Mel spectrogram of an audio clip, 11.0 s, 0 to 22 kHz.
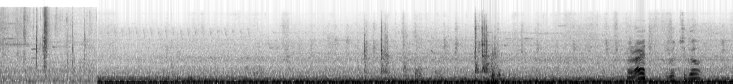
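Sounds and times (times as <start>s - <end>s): car engine idling: 1.5s - 11.0s.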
